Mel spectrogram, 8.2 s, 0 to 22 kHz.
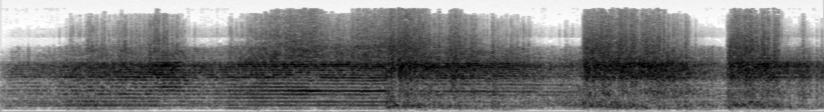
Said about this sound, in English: Now there are some of our new 30-mile guns operating from railroad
